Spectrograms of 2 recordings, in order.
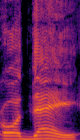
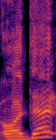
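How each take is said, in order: First: The name is said the local French way. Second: The name is said the plain English way.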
